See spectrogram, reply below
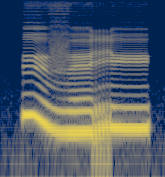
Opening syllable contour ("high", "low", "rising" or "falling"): falling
